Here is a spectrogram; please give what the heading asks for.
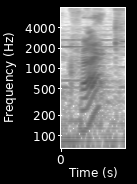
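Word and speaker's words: craic: And, it's pronounced crack.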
